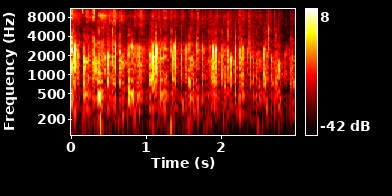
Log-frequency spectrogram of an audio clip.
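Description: A crowd applauding: dense, steady clapping from many hands that holds at an even, fairly loud level for about three seconds, with no talking.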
